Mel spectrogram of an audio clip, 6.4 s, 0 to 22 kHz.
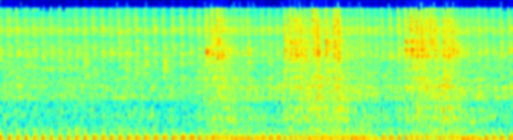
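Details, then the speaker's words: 2004 Yamaha Wolverine ATV single-cylinder, choke off, after new exhaust system installed: steady, even pulses about three per second, much quieter, no exhaust-leak ticking; healthy idle. "I kind of want to hear the new exhaust system I just put in come on try choke off there we go wow that is so much quieter no leaks coming from there that's good"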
